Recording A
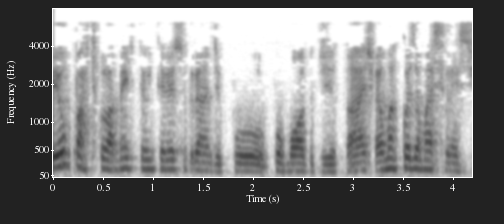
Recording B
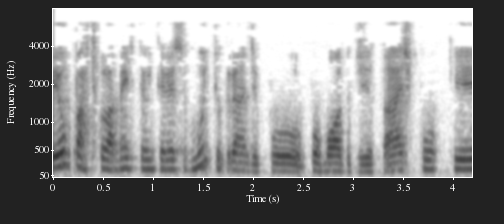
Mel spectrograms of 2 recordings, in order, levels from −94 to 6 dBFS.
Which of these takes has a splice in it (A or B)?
A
